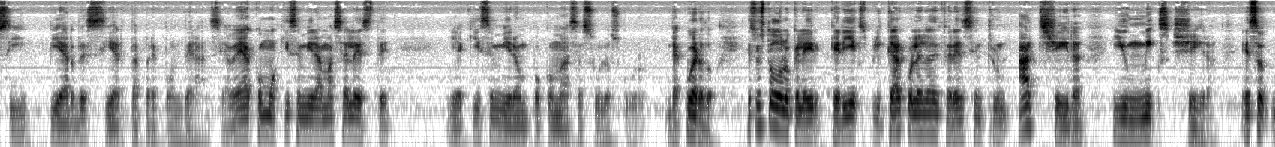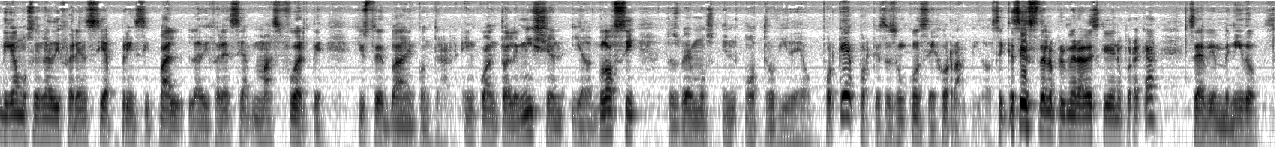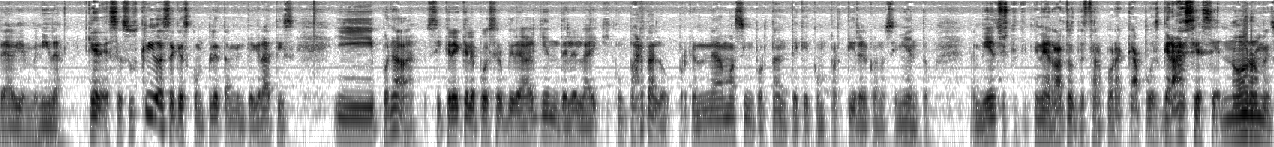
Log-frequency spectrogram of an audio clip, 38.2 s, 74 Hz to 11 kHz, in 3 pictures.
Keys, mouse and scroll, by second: 4.7-6.0 drag.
